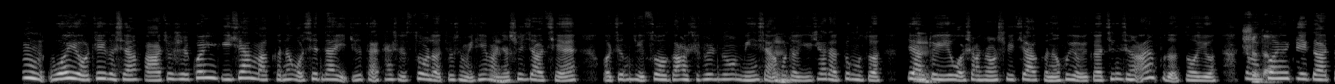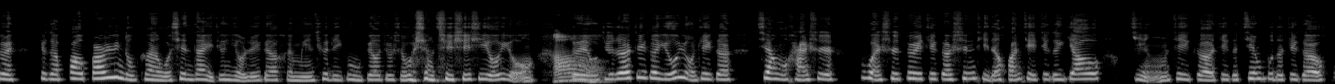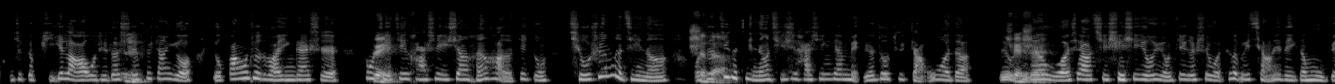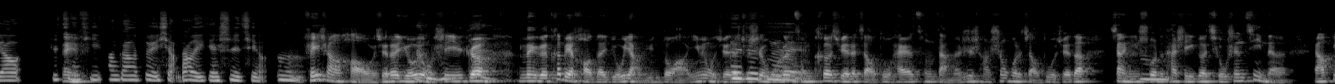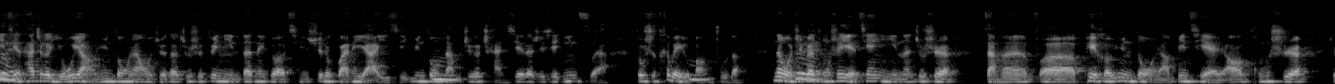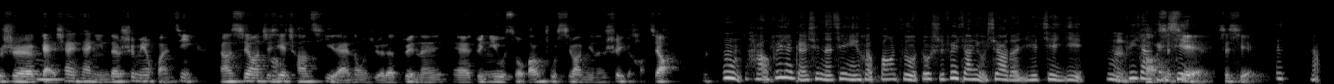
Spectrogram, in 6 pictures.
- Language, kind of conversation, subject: Chinese, advice, 我晚上睡不好、白天总是没精神，该怎么办？
- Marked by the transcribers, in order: laughing while speaking: "想去"; laugh; laughing while speaking: "一个"; "产生" said as "产些"; other noise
